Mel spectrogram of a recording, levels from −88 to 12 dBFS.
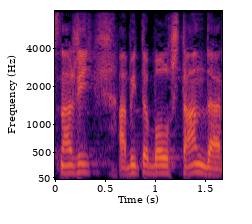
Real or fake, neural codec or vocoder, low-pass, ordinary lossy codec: real; none; none; none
